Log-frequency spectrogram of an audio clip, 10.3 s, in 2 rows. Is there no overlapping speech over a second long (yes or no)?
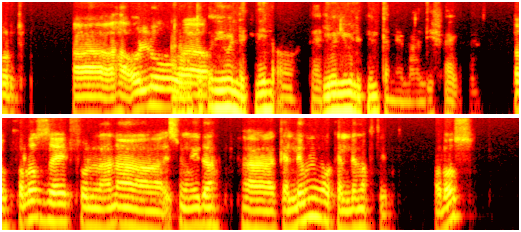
yes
